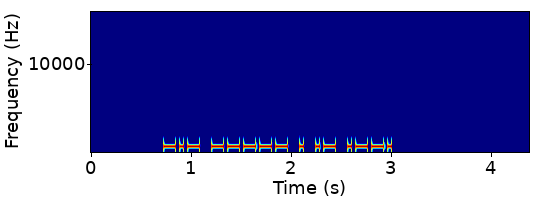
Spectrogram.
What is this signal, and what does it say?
Morse code, heard as a keyed tone, about 31 wpm, 700 Hz. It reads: K0EAP
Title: NA SOTA Chaser Callsigns 30wpm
